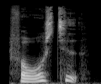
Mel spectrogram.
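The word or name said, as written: FORÅRSTIDER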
